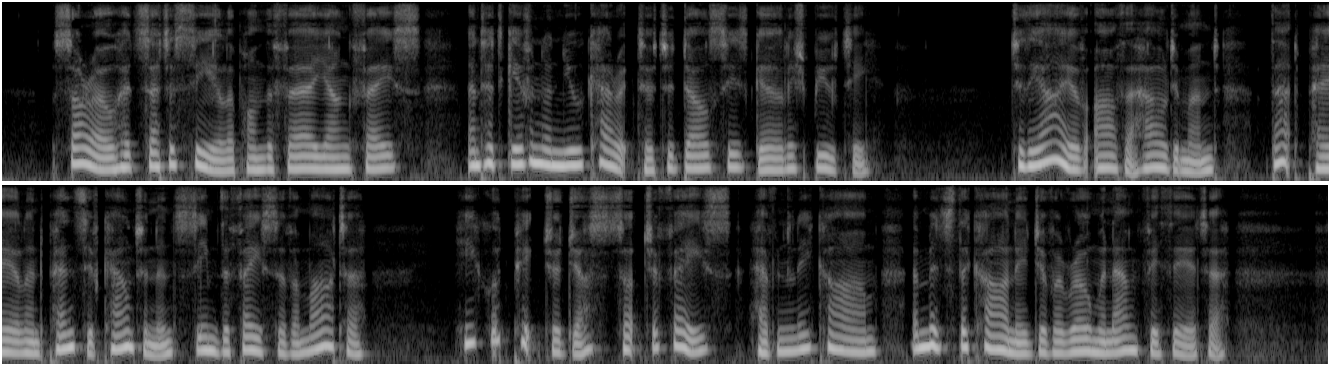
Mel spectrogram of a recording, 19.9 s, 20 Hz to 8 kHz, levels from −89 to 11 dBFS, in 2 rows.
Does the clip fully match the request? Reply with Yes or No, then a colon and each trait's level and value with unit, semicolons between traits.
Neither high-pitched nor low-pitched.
Yes: medium, 165 Hz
